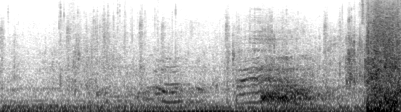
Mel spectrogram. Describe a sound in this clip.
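A monster growls and groans hoarsely nearby.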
